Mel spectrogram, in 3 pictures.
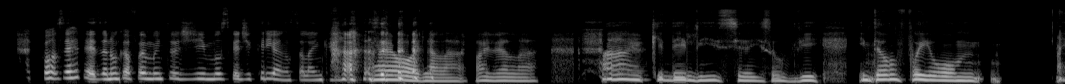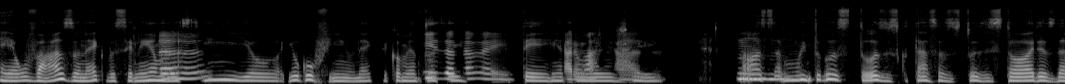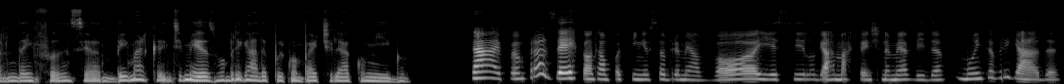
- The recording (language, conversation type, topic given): Portuguese, podcast, Qual é uma lembrança marcante da sua infância em casa?
- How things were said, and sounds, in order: laughing while speaking: "em casa"; tapping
